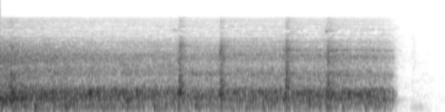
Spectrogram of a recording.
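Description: The Ara Sasaram MEMU train at a station platform, a loud steady rumble of wheels and carriages with several sharp rail clicks, close by and with no talking, cutting off abruptly at the end.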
